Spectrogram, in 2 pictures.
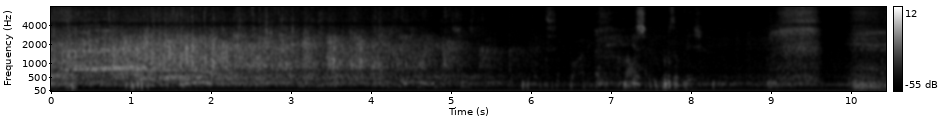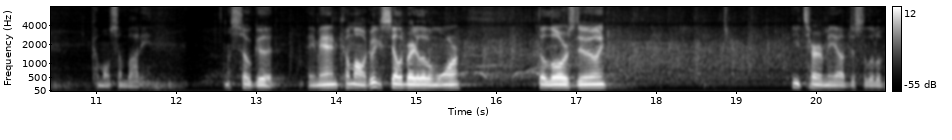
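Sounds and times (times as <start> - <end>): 
audience clapping hands: 0.0 - 6.4, 12.6 - 20.8
speech: 11.0 - 11.9, 12.6 - 15.8, 16.5 - 17.6, 19.7 - 20.8.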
